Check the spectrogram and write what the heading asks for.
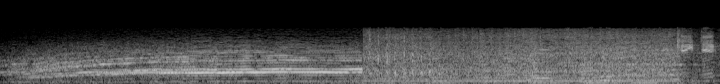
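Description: A civil defense tornado warning siren, activated as a tornado on the ground near Brandenburg heads toward Louisville, wails loud and steady for several seconds, then cuts abruptly into harsh, noisy static-like crackle with muffled sounds underneath.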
